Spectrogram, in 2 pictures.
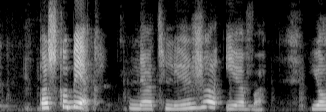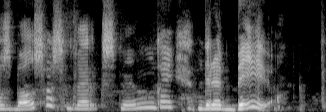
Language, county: Lithuanian, Šiauliai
